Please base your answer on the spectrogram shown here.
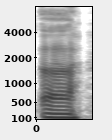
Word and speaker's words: Chiwetel: on a trip to Yosemite where he discovers Chiwetel Ejiofor.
